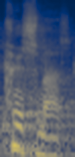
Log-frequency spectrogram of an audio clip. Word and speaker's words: Christmas: You don't pronounce T, you say Christmas.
